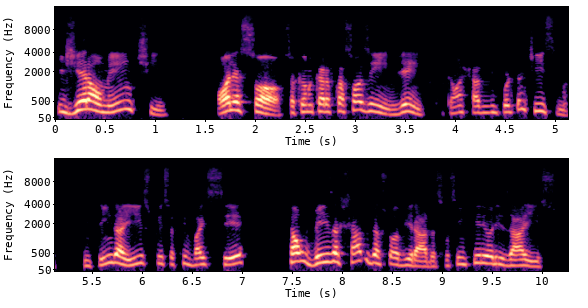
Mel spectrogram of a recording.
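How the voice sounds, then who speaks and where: A man's voice: high-pitched, expressive, brisk, darkish tone, no echo. A man with a Brazilian Portuguese accent, a hypnotherapist giving an emphatic teaching talk to an online group, speaking straight to his listeners and repeating his key points.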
